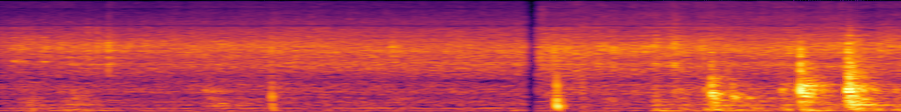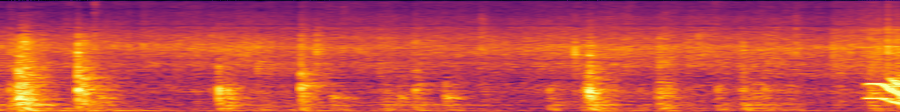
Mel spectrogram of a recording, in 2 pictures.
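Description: A spiced filling of cumin, paprika, coriander, ginger, salt and garlic fries in a pan, a steady close sizzle with repeated scraping stirs and spatula knocks building after a brief quiet start.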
